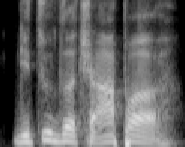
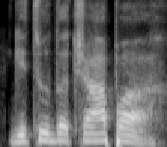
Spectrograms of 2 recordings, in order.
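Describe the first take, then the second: First: Put-on quick Austrian-accented movie line; Arnold impression. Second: Austrian-accented line, pitched up and put on; Arnold impression. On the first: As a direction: bark it like the action hero. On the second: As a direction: growl the order like the action hero. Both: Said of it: "Haha, that's actually pretty good." My, my, uh, Arnold impression".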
